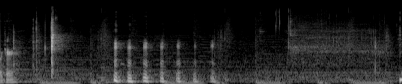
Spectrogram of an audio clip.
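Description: A man laughing, with one sharp click about half a second in.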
